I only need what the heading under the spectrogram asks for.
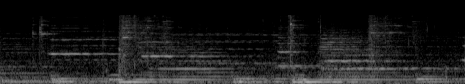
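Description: Glass pop bottles clink and knock together several times as someone tries to open them, with bright ringing tones and a sharp cracking of breaking glass. The sounds are clear, with no voices.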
